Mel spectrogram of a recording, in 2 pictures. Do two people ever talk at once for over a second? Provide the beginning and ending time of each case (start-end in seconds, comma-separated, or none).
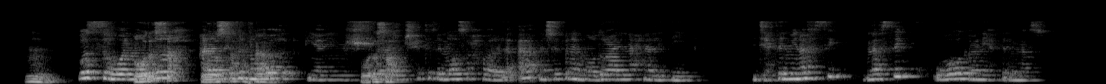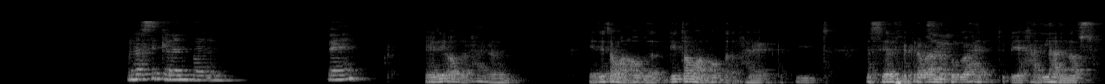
1.4-2.8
